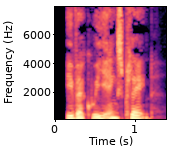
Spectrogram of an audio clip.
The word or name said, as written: evakueringsplan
